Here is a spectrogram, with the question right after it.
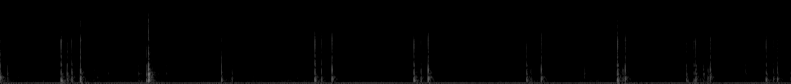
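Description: Short fingertips tap the glossy top surface of a hollow cardboard PS4 box, making sharp, dry taps that cut off almost instantly. The taps come in quick pairs and single strikes over a low, steady hum.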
